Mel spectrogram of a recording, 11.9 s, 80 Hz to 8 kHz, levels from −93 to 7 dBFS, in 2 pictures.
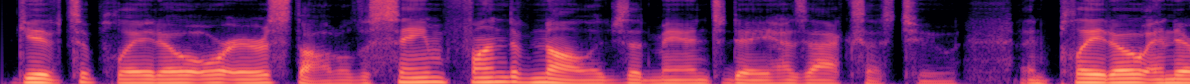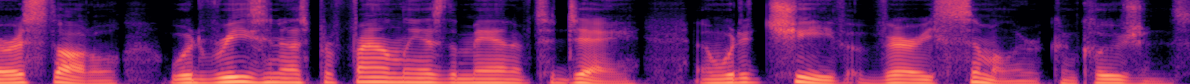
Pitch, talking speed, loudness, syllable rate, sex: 125 Hz, 185 wpm, -18 LUFS, 5.3 syllables/s, male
